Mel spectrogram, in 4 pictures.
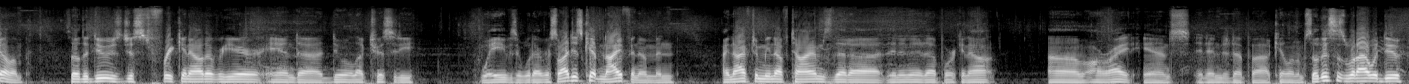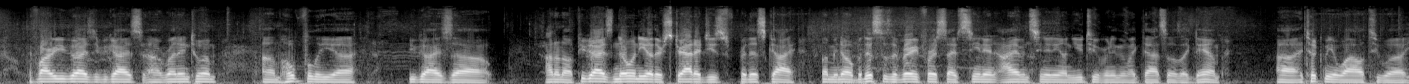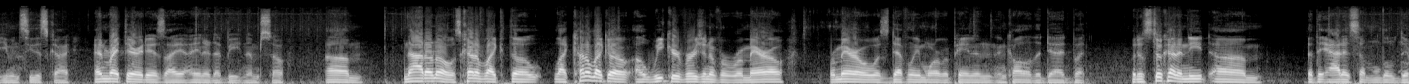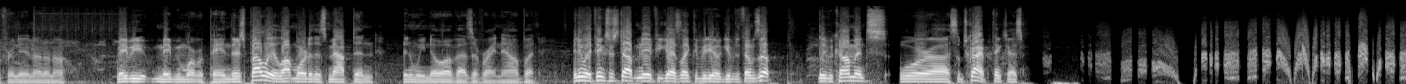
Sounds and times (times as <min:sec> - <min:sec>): Speech: 0:00.0 - 0:04.2, 0:04.8 - 0:52.6.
